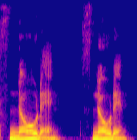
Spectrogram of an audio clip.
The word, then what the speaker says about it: snowed in: keep in mind is snowed ends with a D sound, and you link it to in, you have snowed in, be snowed in.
